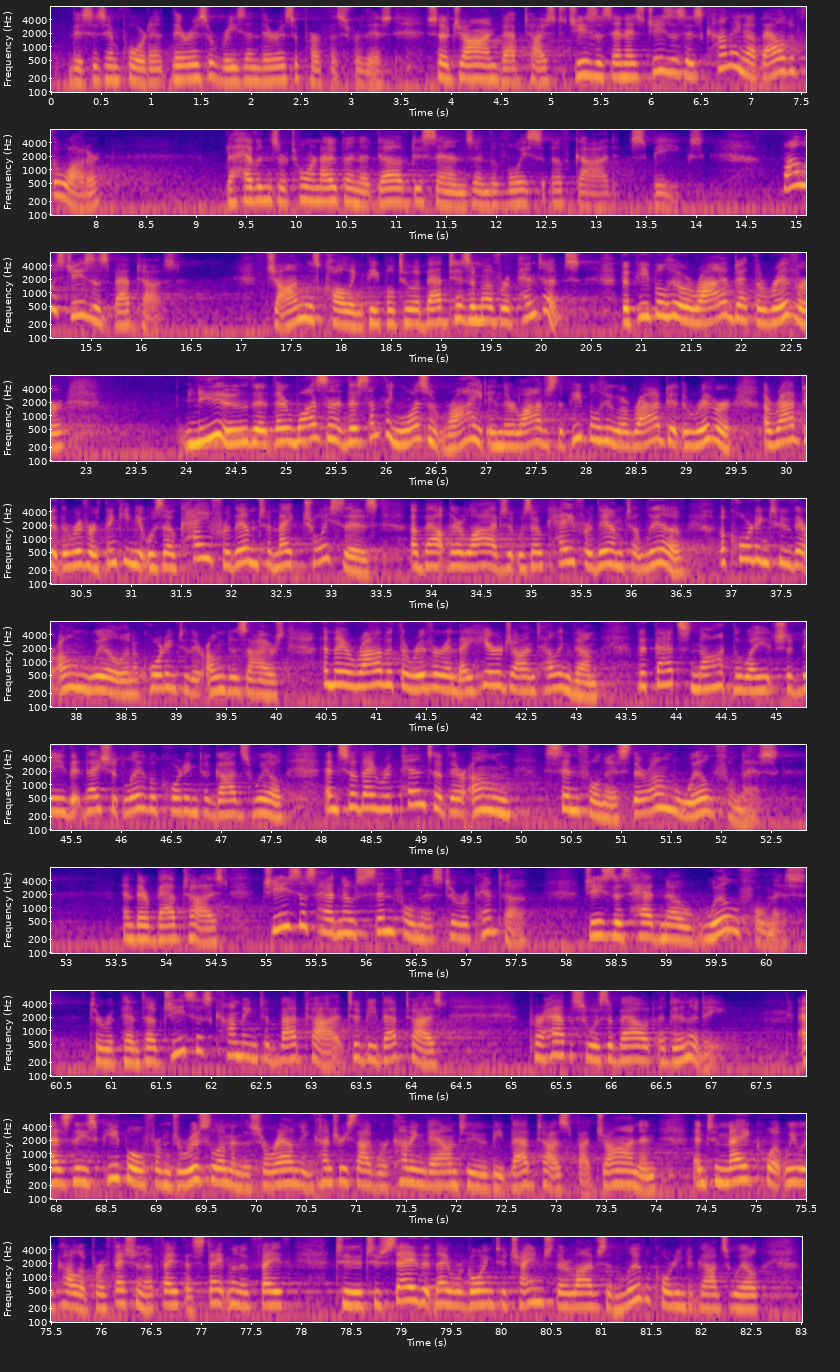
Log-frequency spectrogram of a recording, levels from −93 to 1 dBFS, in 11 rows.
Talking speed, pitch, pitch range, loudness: 165 wpm, 230 Hz, 190-260 Hz, -24 LUFS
